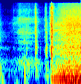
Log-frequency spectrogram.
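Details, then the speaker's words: Geo Tracker heater blower after cleaning moss and insulation from the squirrel cage fan: a couple of clicks, then smooth steady rush, much quieter, no rattling. "much much quieter much better"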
